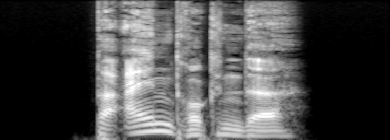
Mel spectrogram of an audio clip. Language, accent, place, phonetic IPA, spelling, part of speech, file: German, Germany, Berlin, [bəˈʔaɪ̯nˌdʁʊkn̩də], beeindruckende, adjective, De-beeindruckende.ogg
- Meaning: inflection of beeindruckend: 1. strong/mixed nominative/accusative feminine singular 2. strong nominative/accusative plural 3. weak nominative all-gender singular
